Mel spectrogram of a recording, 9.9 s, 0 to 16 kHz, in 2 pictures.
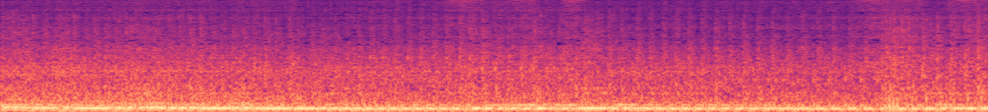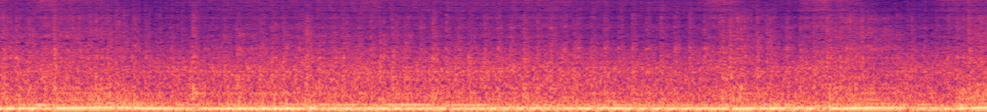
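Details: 1963 Nissan Junior ute, sat 15 years, carburetor leaking: slightly uneven, hunting low drone that won't settle to idle; a vacuum leak, so it runs lean.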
